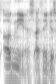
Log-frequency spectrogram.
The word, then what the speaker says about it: Ugnius: N I U S, Ugnius, I think is how it's pronounced. Jarosevicius, Jarosevicius, he's from Lithuania. way it's pronounced Ugnius. That's the It's got to be like Eunice or something like that.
